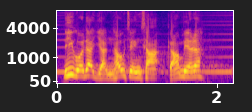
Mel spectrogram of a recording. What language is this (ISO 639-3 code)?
yue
